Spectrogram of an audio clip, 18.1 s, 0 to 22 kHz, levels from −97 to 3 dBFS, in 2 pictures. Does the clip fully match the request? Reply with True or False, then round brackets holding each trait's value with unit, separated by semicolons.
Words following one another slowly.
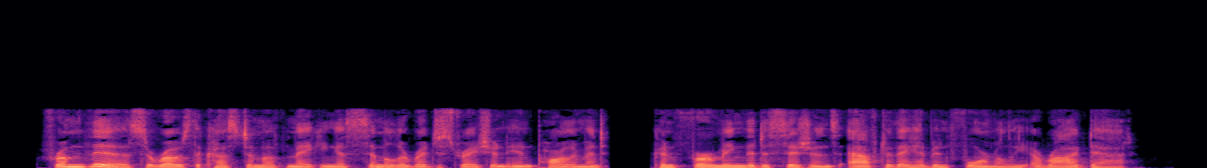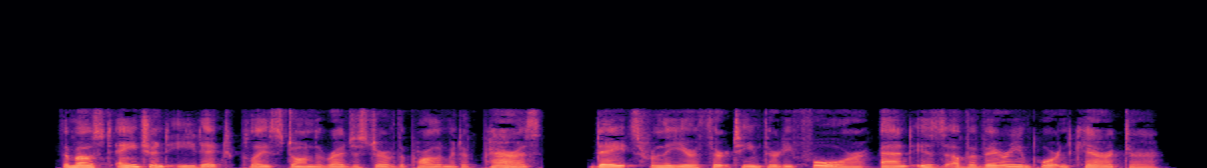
False (155 wpm)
